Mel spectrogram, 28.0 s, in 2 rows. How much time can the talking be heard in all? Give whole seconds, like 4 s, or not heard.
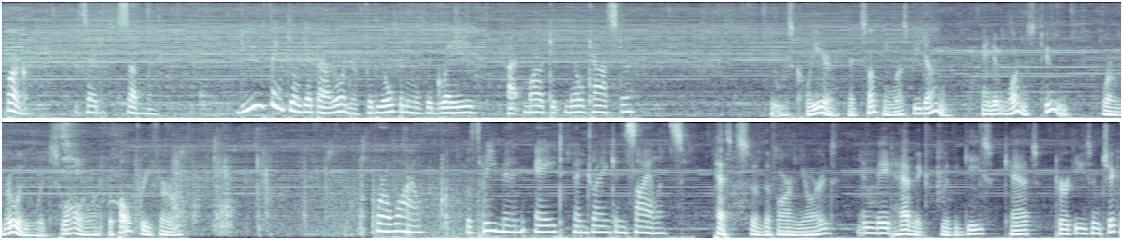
23 s.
